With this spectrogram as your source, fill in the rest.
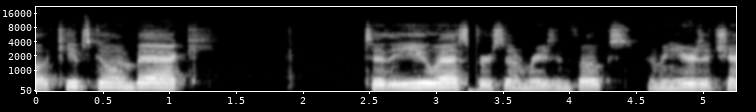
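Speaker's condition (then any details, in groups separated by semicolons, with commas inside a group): No condition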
